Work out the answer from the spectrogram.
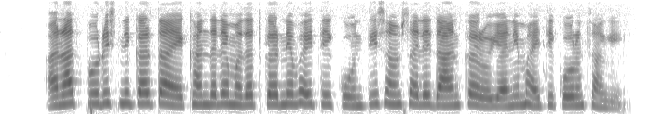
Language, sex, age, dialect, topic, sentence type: Marathi, female, 18-24, Northern Konkan, banking, statement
